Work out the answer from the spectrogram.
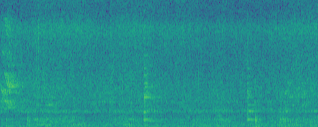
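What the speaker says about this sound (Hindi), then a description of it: "प्याज के साथ इसको थोड़ी देर हमने भूनना है।" Chicken frying with onions in a pan for a quick cumin chicken curry, a steady close sizzle with a few clinks of stirring, no talk.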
